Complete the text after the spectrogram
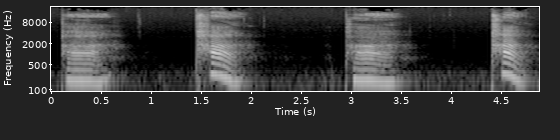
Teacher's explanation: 두 입술을 더 강하게 붙여 공기를 막았다가 공기를 세게 터뜨리면서 내보냅니다. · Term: 피읍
